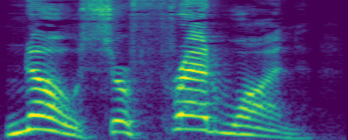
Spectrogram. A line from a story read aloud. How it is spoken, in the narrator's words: cried Clara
